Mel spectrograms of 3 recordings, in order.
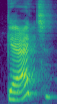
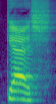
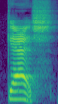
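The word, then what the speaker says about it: cache: Catch? No, this word is cash, cash.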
